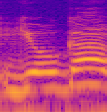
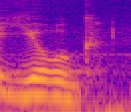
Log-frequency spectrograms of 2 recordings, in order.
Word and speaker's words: योग: हाँ जी, योगा it's actually real जो इसका है प्रोनाउंसिएशन होती है योग, संस्कृत में इसको योग बोलते हैं, एंड वेस्ट में इसको योगा बना दिया है.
